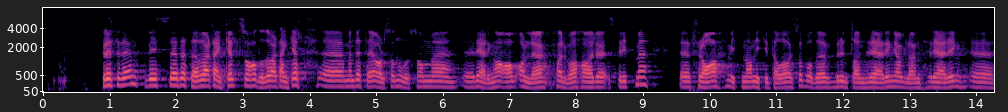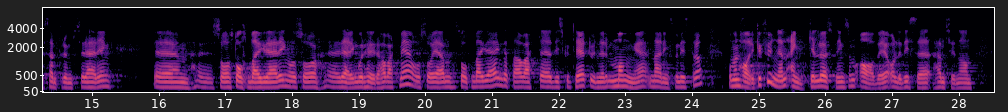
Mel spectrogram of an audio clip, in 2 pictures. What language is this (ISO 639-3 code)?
nob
